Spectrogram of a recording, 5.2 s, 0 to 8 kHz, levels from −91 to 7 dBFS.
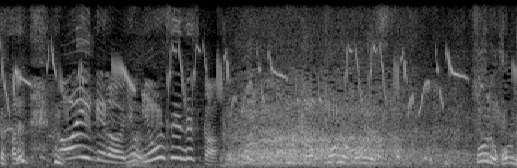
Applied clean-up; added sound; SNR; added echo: none; Bird vocalization, bird call, bird song; 13 dB; none.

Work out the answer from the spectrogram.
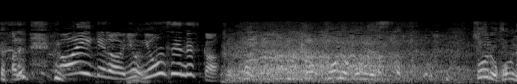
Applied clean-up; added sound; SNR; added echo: none; none; none; none.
